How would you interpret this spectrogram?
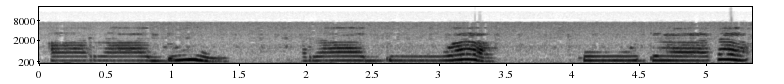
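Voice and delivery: drawn-out trial words; slow puzzling out. Shown as a demonstration. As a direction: try each order slowly. Teacher trying letter orders.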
